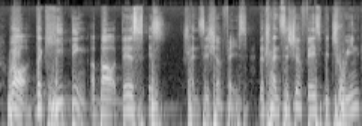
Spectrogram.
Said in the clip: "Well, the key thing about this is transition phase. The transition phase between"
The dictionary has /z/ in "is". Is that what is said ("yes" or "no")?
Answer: no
